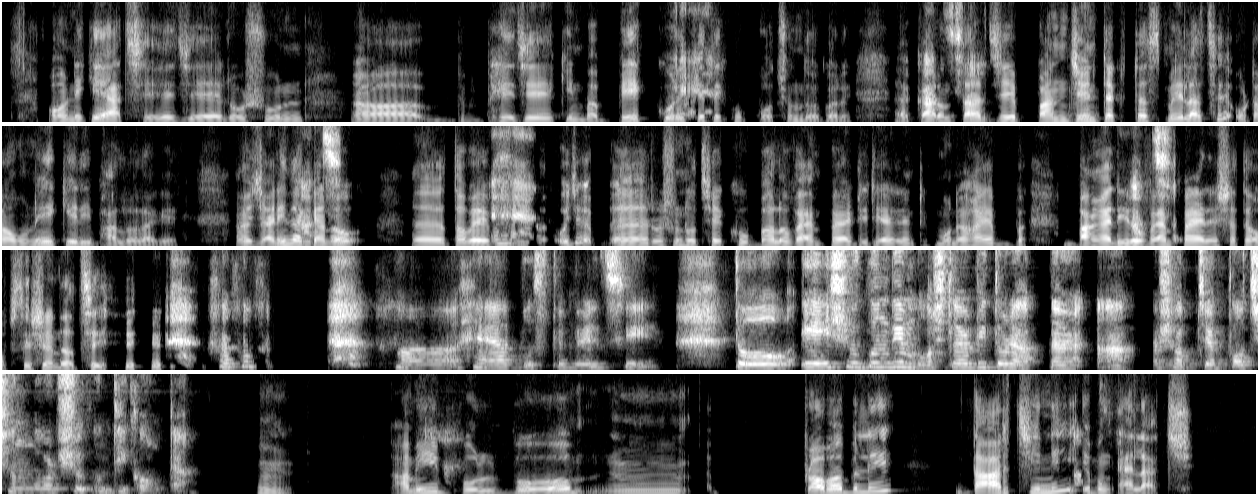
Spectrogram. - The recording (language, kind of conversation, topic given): Bengali, unstructured, সুগন্ধি মসলা কীভাবে খাবারের স্বাদ বাড়ায়?
- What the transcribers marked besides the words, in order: in English: "bake"; static; in English: "pungent"; in English: "smell"; in English: "vampire deterrent"; in English: "vampire"; tapping; in English: "obsession"; chuckle; other noise; in English: "probably"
